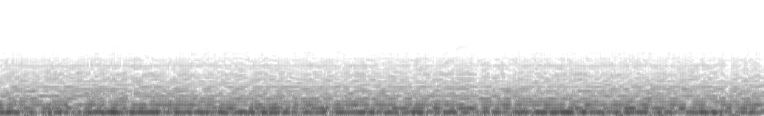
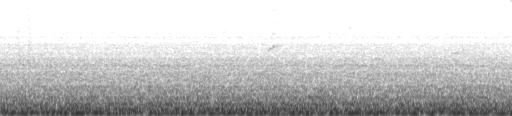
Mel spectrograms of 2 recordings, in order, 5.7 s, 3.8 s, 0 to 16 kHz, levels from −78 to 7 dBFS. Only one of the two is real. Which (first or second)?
second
